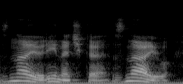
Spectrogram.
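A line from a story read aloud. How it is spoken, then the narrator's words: Sad woman. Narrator (Russian): грустно сказала женщина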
